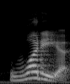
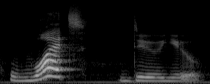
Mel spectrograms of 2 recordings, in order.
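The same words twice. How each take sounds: First: The words merge into one reduced chunk. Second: Each word is pronounced fully and separately.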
